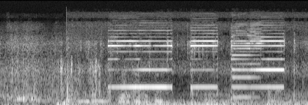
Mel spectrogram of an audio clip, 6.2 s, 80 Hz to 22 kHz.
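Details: John Deere 50G mini excavator, no-start: steady high warning tones in long beeps, three in about four seconds, while the machine fails to start.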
